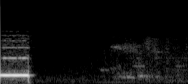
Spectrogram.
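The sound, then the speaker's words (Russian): A single loud electronic telephone tone lasting about a third of a second cuts off into silence, then faint, muffled line noise follows as a telephone call is transferred to a second telephone. “Михаил Борисович, возьмите трубочку, пожалуйста, на втором телефоне”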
